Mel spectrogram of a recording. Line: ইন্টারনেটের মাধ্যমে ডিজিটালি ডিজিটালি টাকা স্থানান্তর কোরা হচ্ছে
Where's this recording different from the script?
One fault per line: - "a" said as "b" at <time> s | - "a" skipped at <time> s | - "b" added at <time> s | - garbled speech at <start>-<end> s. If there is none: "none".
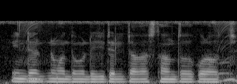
- "ডিজিটালি" skipped at 1.2 s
